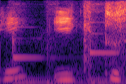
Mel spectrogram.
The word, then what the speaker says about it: Ichthus: Ictus se escreve I-C-H-T-H-U-S.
